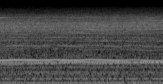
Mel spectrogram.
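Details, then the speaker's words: DJI Avata 2 drone in flight with new Master Airscrew propellers, slightly windy: thin steady high whistle over rotor hiss at constant pitch; pilot unsure, thought something might rub; propeller whistle, nothing clearly rubbing. "I hear the screeching sound though, like the whistling. I'm not sure what that is. Like it sounds like something's rubbing a little bit."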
